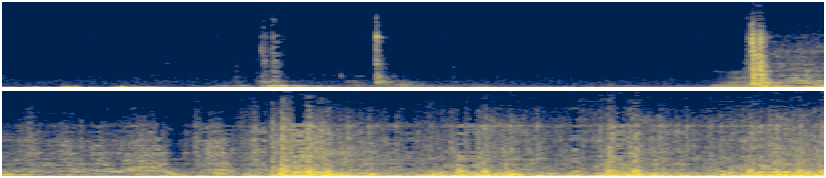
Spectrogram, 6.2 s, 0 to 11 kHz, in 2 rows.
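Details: 1977 Chevrolet K20 4x4 V8, first start in 16 years, gravity-fed through a cut fuel line: a few slow cranks, then it catches and climbs to a rough, uneven idle.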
